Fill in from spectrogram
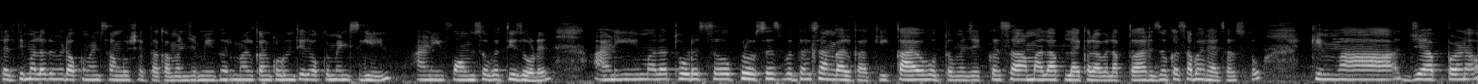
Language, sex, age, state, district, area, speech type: Marathi, female, 18-30, Maharashtra, Sangli, urban, spontaneous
